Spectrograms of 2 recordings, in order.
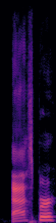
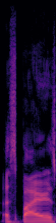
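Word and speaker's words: Aspyr: a collaboration between developer asper or Aspire always pronounced Aspire Aspire media and production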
